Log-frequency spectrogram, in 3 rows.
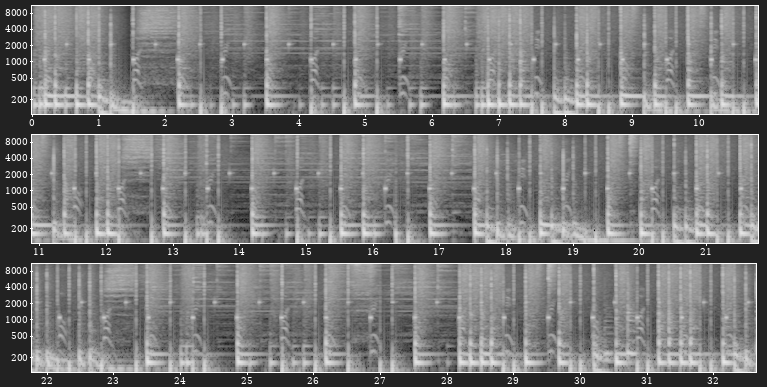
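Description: Acoustic drum kit played at a medium tempo: two-bar linear fills in a 6-6-4 grouping, moved around the snare, toms, bass drum and cymbals, with runs stepping down from the high toms to the low ones. There are several short examples, with brief gaps between them.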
